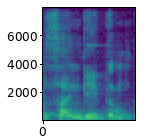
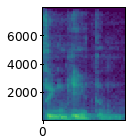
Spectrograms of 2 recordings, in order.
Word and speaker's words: Geetham: For once and all, in Kodambakam, there was always a confusion how to pronounce his name. In Tamil Nadu, he used to get very upset because say, Mr. Sangeetham. No, it is Geetham, please. But after 40 years, you cleared it. Now nobody can mispronounce. Nobody will call him Sangeetham. Now he is back to his original name, Geetham.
